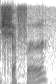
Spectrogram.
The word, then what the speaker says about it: chauffeur: Chauffeur.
